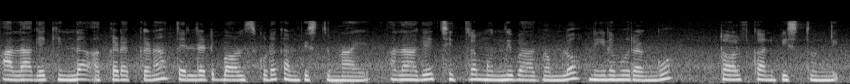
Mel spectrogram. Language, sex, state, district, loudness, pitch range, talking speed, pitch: Telugu, female, Telangana, Mahabubabad, -13 LUFS, 205-225 Hz, 105 wpm, 210 Hz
